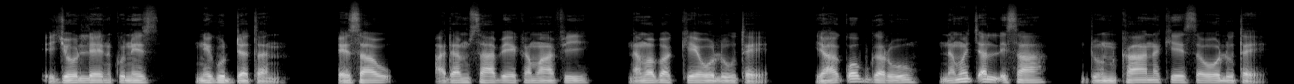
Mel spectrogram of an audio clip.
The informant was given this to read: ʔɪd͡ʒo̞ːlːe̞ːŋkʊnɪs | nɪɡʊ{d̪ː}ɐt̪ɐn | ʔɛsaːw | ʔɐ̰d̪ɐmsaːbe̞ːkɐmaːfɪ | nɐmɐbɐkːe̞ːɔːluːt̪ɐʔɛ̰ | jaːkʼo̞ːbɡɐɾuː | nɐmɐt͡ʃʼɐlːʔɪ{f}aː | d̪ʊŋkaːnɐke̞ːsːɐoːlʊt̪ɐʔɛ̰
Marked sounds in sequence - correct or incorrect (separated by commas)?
correct, incorrect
